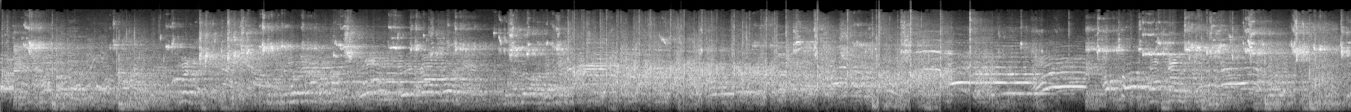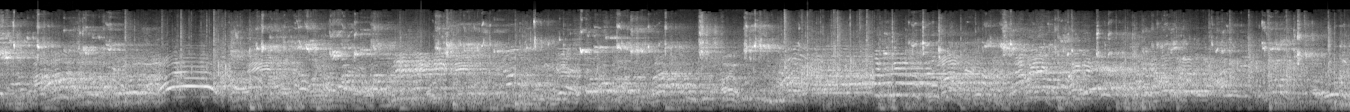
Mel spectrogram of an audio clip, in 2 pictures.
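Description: A crowd of spectators cheers and shouts throughout, echoing in a large hall.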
